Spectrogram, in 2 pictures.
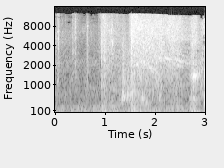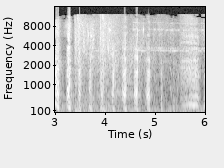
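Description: A laser gun fires a string of quick shots.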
